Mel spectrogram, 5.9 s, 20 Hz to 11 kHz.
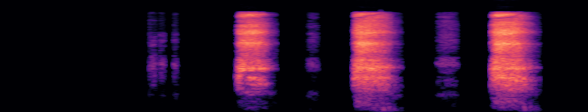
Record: {
  "exhalation_length": "5.9 s",
  "exhalation_amplitude": 15628,
  "exhalation_signal_mean_std_ratio": 0.34,
  "survey_phase": "beta (2021-08-13 to 2022-03-07)",
  "age": "45-64",
  "gender": "Female",
  "wearing_mask": "No",
  "symptom_none": true,
  "smoker_status": "Ex-smoker",
  "respiratory_condition_asthma": false,
  "respiratory_condition_other": false,
  "recruitment_source": "REACT",
  "submission_delay": "3 days",
  "covid_test_result": "Negative",
  "covid_test_method": "RT-qPCR",
  "influenza_a_test_result": "Negative",
  "influenza_b_test_result": "Negative"
}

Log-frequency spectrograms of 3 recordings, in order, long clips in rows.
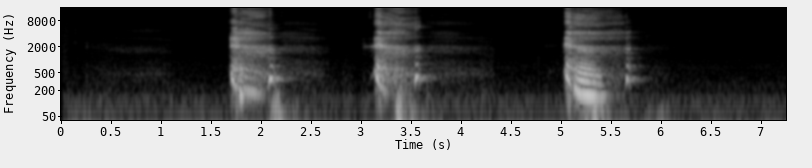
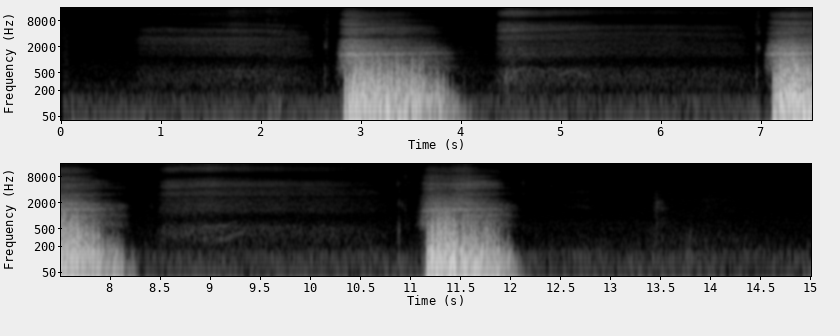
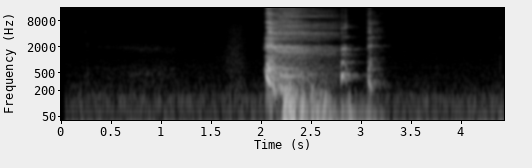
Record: {
  "three_cough_length": "7.3 s",
  "three_cough_amplitude": 7626,
  "three_cough_signal_mean_std_ratio": 0.31,
  "exhalation_length": "15.0 s",
  "exhalation_amplitude": 13169,
  "exhalation_signal_mean_std_ratio": 0.33,
  "cough_length": "4.4 s",
  "cough_amplitude": 7284,
  "cough_signal_mean_std_ratio": 0.28,
  "survey_phase": "beta (2021-08-13 to 2022-03-07)",
  "age": "18-44",
  "gender": "Female",
  "wearing_mask": "No",
  "symptom_none": true,
  "smoker_status": "Never smoked",
  "respiratory_condition_asthma": false,
  "respiratory_condition_other": false,
  "recruitment_source": "REACT",
  "submission_delay": "1 day",
  "covid_test_result": "Negative",
  "covid_test_method": "RT-qPCR"
}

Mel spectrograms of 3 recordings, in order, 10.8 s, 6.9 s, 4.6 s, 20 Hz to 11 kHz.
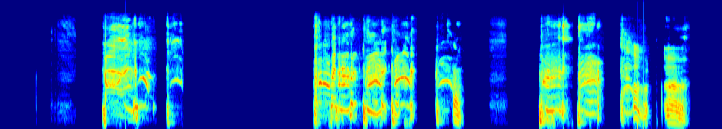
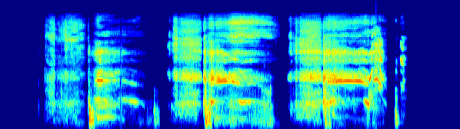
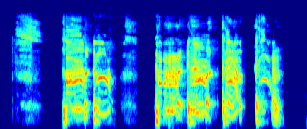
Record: {
  "three_cough_length": "10.8 s",
  "three_cough_amplitude": 29275,
  "three_cough_signal_mean_std_ratio": 0.5,
  "exhalation_length": "6.9 s",
  "exhalation_amplitude": 29659,
  "exhalation_signal_mean_std_ratio": 0.57,
  "cough_length": "4.6 s",
  "cough_amplitude": 31774,
  "cough_signal_mean_std_ratio": 0.61,
  "survey_phase": "beta (2021-08-13 to 2022-03-07)",
  "age": "45-64",
  "gender": "Male",
  "wearing_mask": "No",
  "symptom_cough_any": true,
  "symptom_shortness_of_breath": true,
  "symptom_sore_throat": true,
  "symptom_abdominal_pain": true,
  "symptom_diarrhoea": true,
  "symptom_fatigue": true,
  "symptom_headache": true,
  "symptom_change_to_sense_of_smell_or_taste": true,
  "symptom_onset": "2 days",
  "smoker_status": "Never smoked",
  "respiratory_condition_asthma": true,
  "respiratory_condition_other": false,
  "recruitment_source": "Test and Trace",
  "submission_delay": "2 days",
  "covid_test_result": "Positive",
  "covid_test_method": "RT-qPCR"
}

